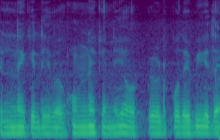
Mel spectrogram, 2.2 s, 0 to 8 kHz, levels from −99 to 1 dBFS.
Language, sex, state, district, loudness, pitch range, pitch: Hindi, male, Bihar, Saharsa, -36 LUFS, 95-100 Hz, 95 Hz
